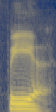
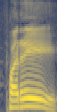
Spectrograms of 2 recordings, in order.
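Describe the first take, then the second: First: The word is said as one syllable, fare. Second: The word is said as two syllables, fa-re. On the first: The speaker calls it right. "It's फेयर" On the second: The speaker calls it wrong. "And not फरे"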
